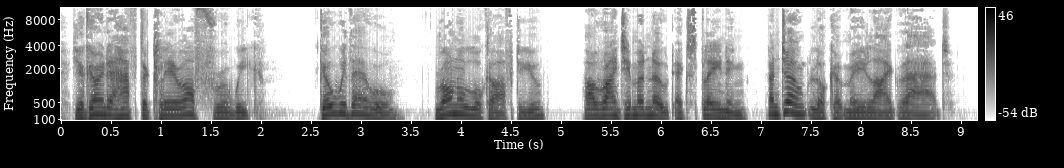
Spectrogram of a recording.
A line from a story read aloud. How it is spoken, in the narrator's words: he said gloomily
